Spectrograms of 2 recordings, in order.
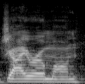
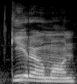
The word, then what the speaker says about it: Giromon: for this video, so I have really no reason to keep calling it Gyromon, other than it's what I read it as a kid when I saw it on a card or whatever, and it's just stuck with me. So I'm 100% going to try to call it Giromon going forward, which actually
